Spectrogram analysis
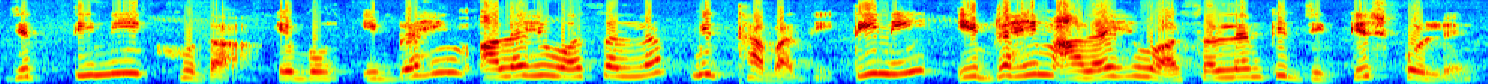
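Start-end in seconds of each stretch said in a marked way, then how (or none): none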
